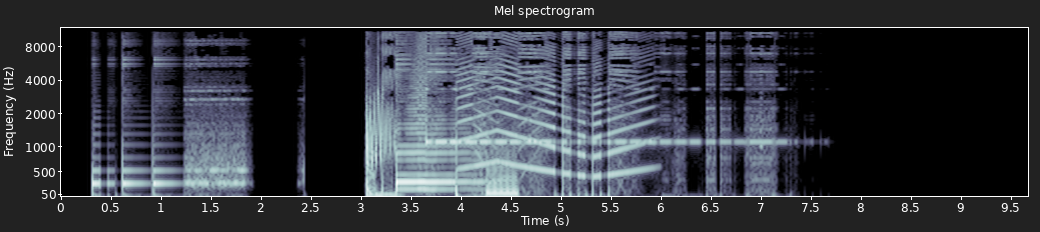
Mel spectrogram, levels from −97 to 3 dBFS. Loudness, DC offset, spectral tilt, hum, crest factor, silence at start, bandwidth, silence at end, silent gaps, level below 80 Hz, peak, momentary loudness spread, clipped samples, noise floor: -14 LUFS; under 0.1%; -5.5 dB/octave; none; 16 dB; 0.3 s; 11.5 kHz; 2.45 s; 1.93-2.34 s, 2.47-3.02 s; -24 dBFS; 0 dBFS; 20 LU; under 0.1%; -49 dBFS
